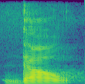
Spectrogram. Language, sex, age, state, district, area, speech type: Bodo, male, 18-30, Assam, Kokrajhar, urban, read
